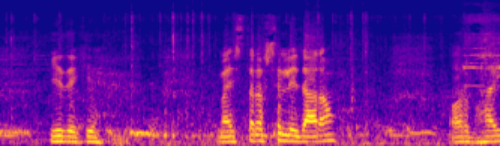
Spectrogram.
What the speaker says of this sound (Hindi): कलदुमा कबूतर है यार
